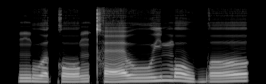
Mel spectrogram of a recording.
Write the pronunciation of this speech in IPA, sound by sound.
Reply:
ŋu˧˩ə̯koː˩˧ŋ kʰɛː˩˧ʋuː˧˥jmoː˥˨w bɤː˧˥

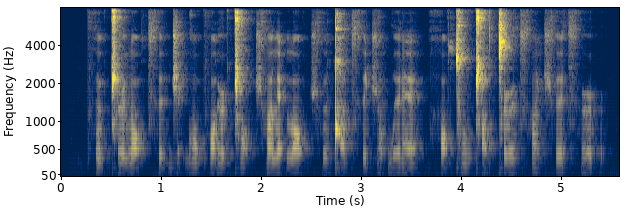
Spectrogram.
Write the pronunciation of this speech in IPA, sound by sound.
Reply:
pʰɵʔǁə˞ lɔʔ t͡sʰɘʔd͡ʒʌʔ ɡɔ pʰɔɾə˞ʔǁɔʔ t͡ʃʰʌlɛʔ lɔʔ t͡ʃʰɵǃʌ t͡sʰɘt͡ʃɔʔwɘɾɛ | hɔʔǀoǁʌʔ ǀə˞t͡sʰʌ t͡ʃʰɘt͡sʰə˞ʔ

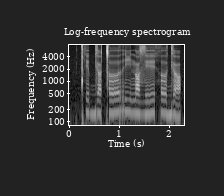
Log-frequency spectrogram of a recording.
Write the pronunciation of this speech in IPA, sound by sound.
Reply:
ǃʰɪːbɡʲɒːǀɤː riːnɒ zɪː hɤːɡʲɒ

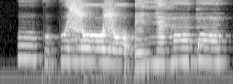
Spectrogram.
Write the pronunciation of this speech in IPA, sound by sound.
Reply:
uː˦kʷɪ˨kʷe˦ ɮɔː˦ɮɔ˧ʔe˨˦ ɲɛ̃˧ŋɔ̃ː˦ɓɔ̃˦

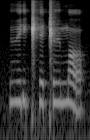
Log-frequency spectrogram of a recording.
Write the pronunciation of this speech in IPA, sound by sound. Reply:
βyɾʲʉǁʰeǁʉ mɔ

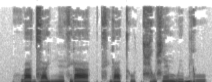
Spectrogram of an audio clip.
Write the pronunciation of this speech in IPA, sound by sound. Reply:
hwa˦d͡za˧j ŋẽ˧sja˥˧ | t͡sʰja˧ t̪ʰu˨t̚ ɕu˨˩ ɕẽ˦mwe˨˩bju˧

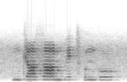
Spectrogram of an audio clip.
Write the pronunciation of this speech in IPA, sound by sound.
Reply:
ndiː˦zˤiː˦mbe˦ t͡sʼʊ˦ŋɡo˦

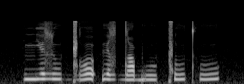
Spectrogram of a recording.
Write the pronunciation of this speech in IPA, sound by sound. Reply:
nʲɐzu ɡ͡ǁɔʔɨz dˤɐb wuǁut̪ʰu

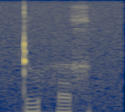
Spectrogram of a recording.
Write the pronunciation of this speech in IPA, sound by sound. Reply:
ʈɯhɜx

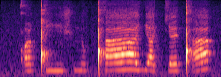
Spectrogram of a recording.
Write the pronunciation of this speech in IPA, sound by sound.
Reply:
qʼuǃiːʃnu ǃʰaːʎa cɛǃʼa

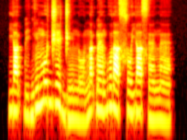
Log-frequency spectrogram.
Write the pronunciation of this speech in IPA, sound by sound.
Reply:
ja˧ k͡pi˨ɡĩ˨˦mo˦d͡ʒe˦˨ d͡ʒĩ˨no˨ na˧k͡pɛ̃˧bo˦ɾa˧ so˧ja˧sɛ̃˨ nɛ̃˨

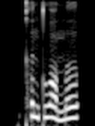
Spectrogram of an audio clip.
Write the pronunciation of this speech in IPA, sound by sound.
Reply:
kʰə˥˧nt̪wɔ˥˩n̪ɤ˥

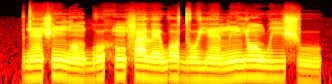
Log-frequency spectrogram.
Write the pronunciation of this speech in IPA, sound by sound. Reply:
dɛ̃˧ʃĩ˧ɡɔ̃˨ ɡ͡bo˨˦ hũ˦fa˦lɛ˧wɔ˦ do˧ jɛ̃˨mĩ˨˦jɔ̃˦ wi˧ ʃu˨

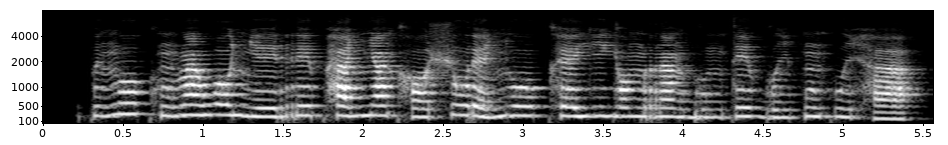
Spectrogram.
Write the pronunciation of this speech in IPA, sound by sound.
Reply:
pɪ˨ ŋoː˦kʰũ˨βã˦ wɔ˦ɲeː˨re˦pʰa˦ ɲã˦kʰɔ˨ ʃo˦ɾɛ˨ɲoː˦ kʰɛ˦ji˦ jɔ˦ŋrã˦ɡ͡bu˨mte˦ ɡʷiː˨pũ˦kʷi˦˨ ha˨

